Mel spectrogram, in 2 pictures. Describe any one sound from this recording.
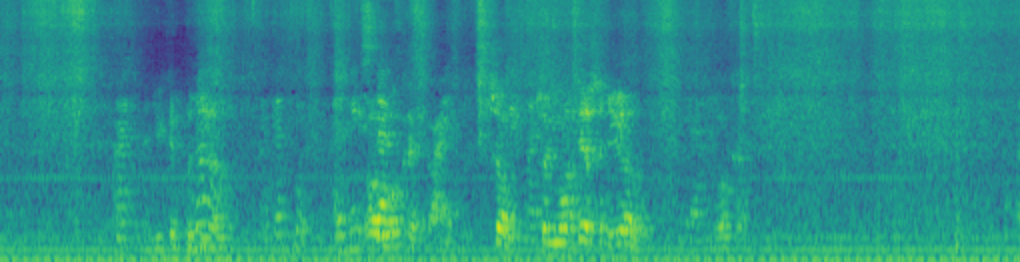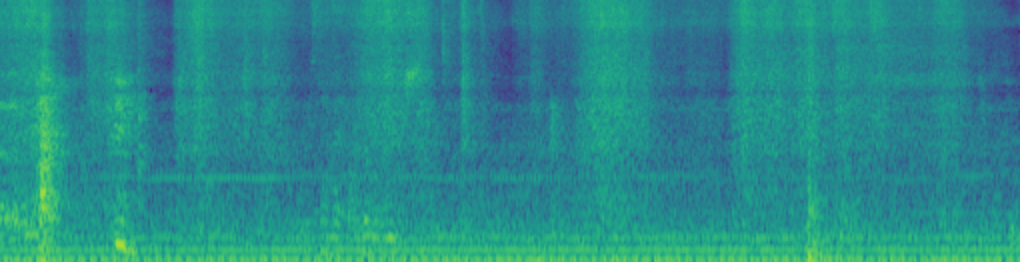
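A machine hums steadily throughout.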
